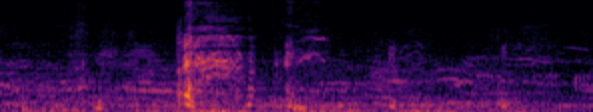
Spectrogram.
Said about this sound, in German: hustet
